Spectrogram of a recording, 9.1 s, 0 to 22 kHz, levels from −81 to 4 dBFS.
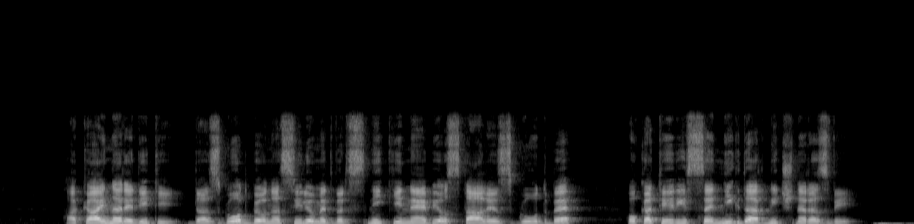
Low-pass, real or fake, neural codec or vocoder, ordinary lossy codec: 10.8 kHz; fake; vocoder, 24 kHz, 100 mel bands, Vocos; none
